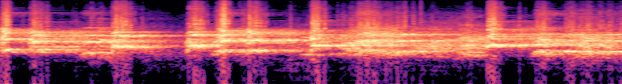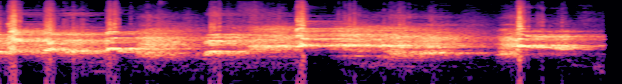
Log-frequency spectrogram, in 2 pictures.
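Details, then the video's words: Dogs barking continuously in a loud group, sharp repeated barks layered over wavering howls with no pause throughout. "The Barking Lot"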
